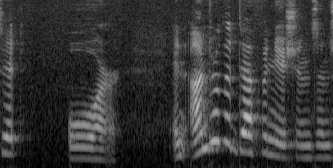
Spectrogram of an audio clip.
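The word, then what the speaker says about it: אור: w r and when we transliterate it we pronounce it or and under the definitions and strong dictionary there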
